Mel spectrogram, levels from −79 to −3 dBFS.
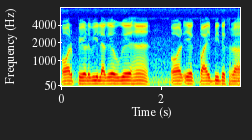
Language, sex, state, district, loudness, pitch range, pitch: Hindi, male, Uttar Pradesh, Lalitpur, -13 LUFS, 115-125 Hz, 120 Hz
